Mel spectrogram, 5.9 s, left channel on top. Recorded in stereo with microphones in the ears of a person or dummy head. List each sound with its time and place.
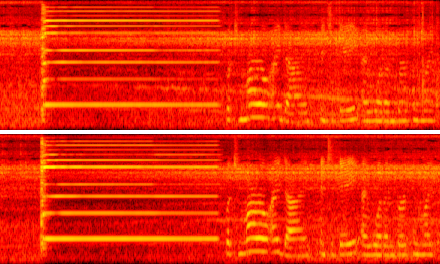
0.5 s a violin: 65° right (ahead or behind), 1.7 m
3.0 s a woman speaking: 50° right (ahead or behind), 0.9 m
